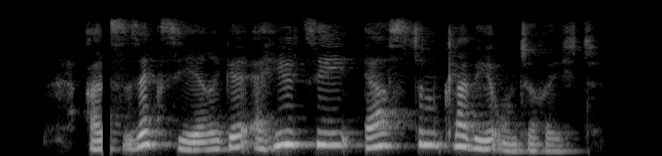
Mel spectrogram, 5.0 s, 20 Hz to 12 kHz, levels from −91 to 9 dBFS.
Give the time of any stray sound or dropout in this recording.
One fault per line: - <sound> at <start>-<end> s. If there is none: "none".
- dropout at 0.8-0.8 s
